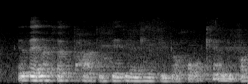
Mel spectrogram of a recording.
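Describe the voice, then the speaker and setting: Through noticeable background noise and an audible room echo, a woman speaks. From Greece. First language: Greek. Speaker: inspirational speaker. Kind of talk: personal testimony talk.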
